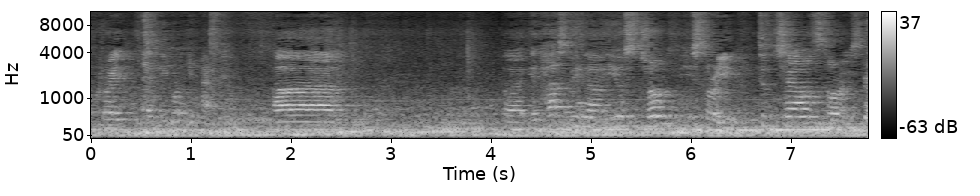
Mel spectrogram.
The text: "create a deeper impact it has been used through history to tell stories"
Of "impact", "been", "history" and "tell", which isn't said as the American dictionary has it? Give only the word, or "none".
impact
